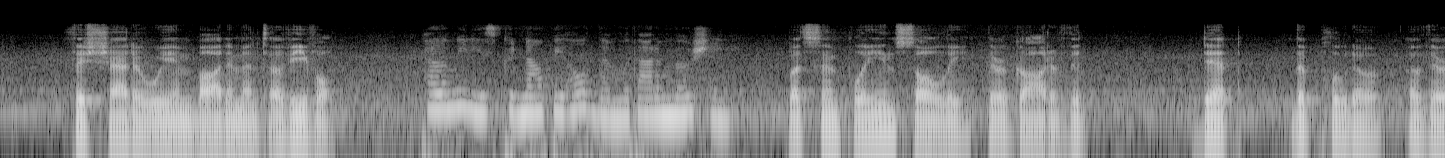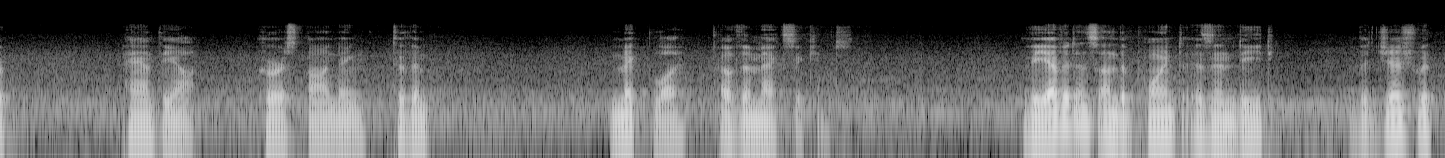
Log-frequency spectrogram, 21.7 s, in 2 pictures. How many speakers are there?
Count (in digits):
2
